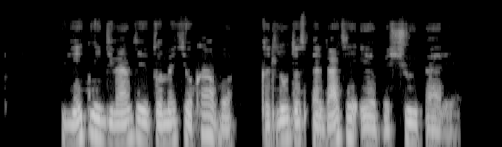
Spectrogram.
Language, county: Lithuanian, Kaunas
